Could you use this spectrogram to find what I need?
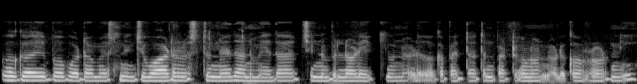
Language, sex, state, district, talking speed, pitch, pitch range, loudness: Telugu, male, Andhra Pradesh, Guntur, 140 wpm, 175 Hz, 170-185 Hz, -17 LUFS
